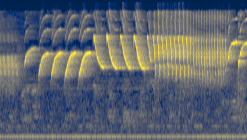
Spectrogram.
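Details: Canary, a local Indonesian bird used as a master song for training other songbirds, sings a long rapid rolling song: repeated rising whistled slurs speeding into fast trills and chattering rolls, over a low steady hum.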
